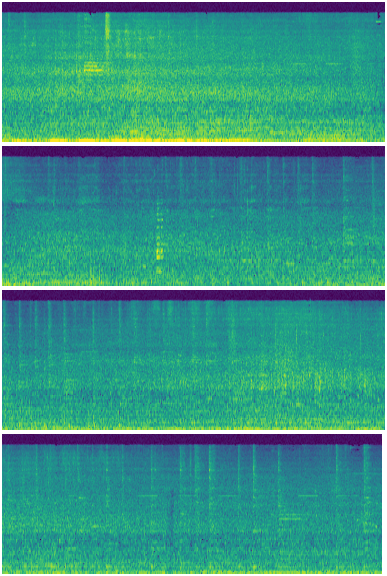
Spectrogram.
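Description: City street traffic at an intersection: a heavy vehicle's engine rumbles close by for the first several seconds, then fades to a quieter, steady hum of passing cars.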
